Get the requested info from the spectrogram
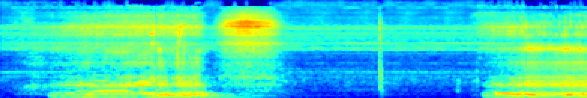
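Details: Bully, a sleeping English Bulldog, filmed with night vision, snores in two deep, rumbling bursts, the first lasting over a second and the second starting near the end, with a brief hiss and a small click in the quiet gap between them.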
